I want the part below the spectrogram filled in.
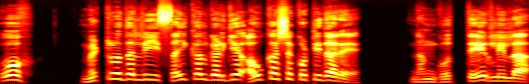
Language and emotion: Kannada, surprised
